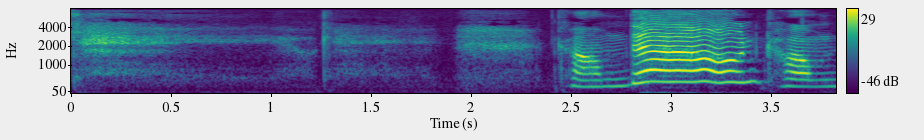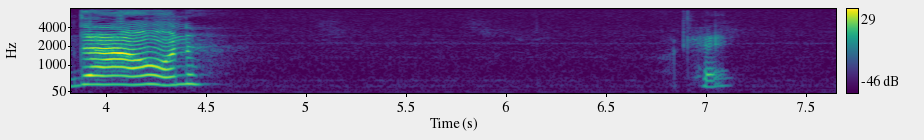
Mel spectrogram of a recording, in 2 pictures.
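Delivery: condescending, slow, stifling laughter. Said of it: "me not trying to laugh through this".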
